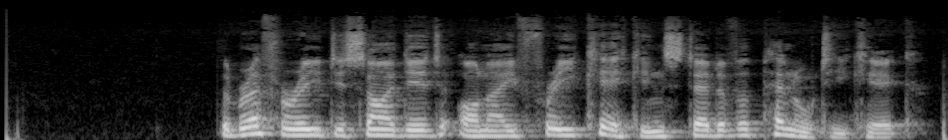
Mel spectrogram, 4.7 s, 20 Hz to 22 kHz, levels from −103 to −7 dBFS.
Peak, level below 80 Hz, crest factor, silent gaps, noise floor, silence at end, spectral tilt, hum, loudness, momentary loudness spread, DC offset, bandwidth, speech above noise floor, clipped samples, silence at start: -14 dBFS; -62 dBFS; 16 dB; none; -81 dBFS; 0.2 s; -7 dB/octave; none; -29 LUFS; 8 LU; under 0.1%; 13 kHz; 53 dB; under 0.1%; 0 s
